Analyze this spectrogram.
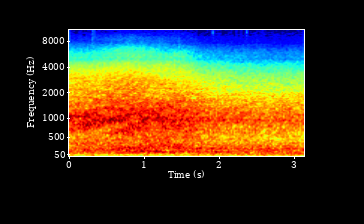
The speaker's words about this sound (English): I remember when I first noticed this traffic, and how intrusive and distracting these noises could be.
